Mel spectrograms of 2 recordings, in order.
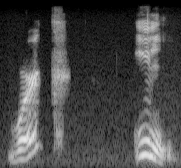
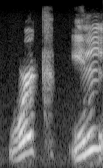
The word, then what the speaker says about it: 일: So if you say it as work, 일, 일. So that E is a little soft. E, like ear.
